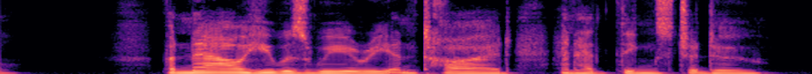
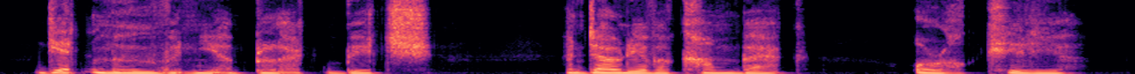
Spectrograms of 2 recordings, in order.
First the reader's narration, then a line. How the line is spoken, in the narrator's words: hissed through clenched teeth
